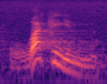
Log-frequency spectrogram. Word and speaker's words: Joaquin: celebrity coming on now who spells his first name joaquin but he wants it pronounced wackeen that's a tricky thing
